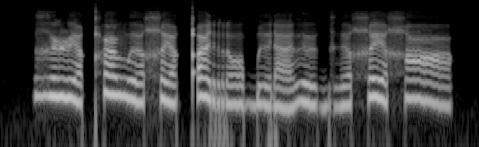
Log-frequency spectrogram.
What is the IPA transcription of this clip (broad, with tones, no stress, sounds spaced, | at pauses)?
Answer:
ɣ ə˦ ɭ e˨˩˦ qʰ ø˦ β ə˨˩˦ χ e˨˩˦ qʼ ɘ˥˨ r ɔ˨ ɓ ɘ˨ ɾ a˨˩˦ ð ø˨ ɡʱ ɘ˨ χ e˥˨ χ ɑ˥˨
